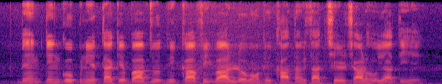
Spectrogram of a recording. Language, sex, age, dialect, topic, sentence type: Hindi, male, 18-24, Awadhi Bundeli, banking, statement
